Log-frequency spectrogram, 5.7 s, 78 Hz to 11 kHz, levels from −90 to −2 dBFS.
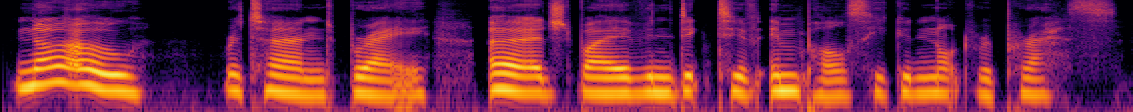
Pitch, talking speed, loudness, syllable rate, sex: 190 Hz, 125 wpm, -18 LUFS, 4.4 syllables/s, female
